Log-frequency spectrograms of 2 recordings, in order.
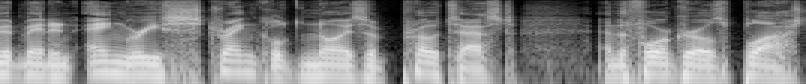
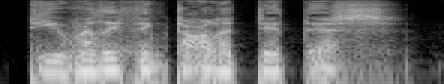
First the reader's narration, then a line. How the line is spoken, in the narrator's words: Anna whispered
